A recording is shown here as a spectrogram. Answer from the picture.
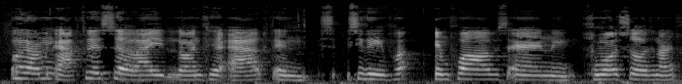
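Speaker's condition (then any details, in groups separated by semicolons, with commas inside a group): Down syndrome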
